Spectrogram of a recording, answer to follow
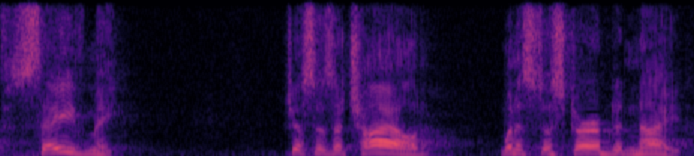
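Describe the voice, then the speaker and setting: A man's voice: fairly high pitch, vocal fry, fairly bright tone, breathy edge. A man preaching a sermon as a pastor, talking in a conversational way and asking the congregation questions.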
